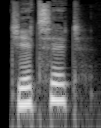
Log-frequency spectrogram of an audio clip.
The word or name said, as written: jetset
